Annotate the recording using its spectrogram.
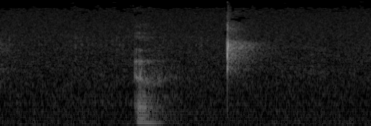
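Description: A single sharp, snap-like click about a second and a half in, just after a short spoken "Oh".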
